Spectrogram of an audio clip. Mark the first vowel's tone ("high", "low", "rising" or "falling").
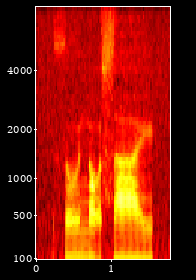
high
